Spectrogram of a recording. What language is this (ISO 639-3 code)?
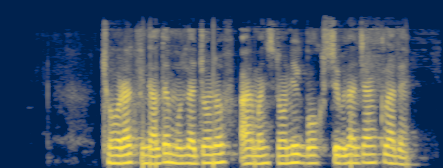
uzb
